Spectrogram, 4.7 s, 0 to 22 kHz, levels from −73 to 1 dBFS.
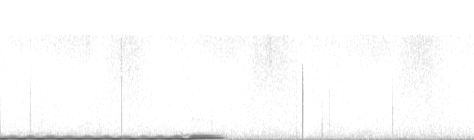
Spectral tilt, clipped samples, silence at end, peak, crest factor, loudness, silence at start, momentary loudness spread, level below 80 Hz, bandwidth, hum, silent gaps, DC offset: -6.5 dB/octave; under 0.1%; 0 s; -16 dBFS; 18 dB; -33 LUFS; 0 s; 19 LU; -52 dBFS; 17 kHz; 50 Hz at -55 dBFS; none; under 0.1%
